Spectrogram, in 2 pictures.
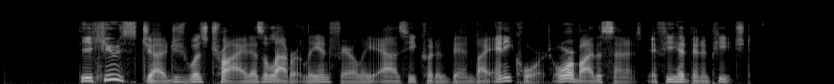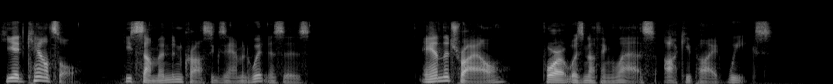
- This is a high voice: No, very low, 95 Hz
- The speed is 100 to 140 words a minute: No, average, 165 wpm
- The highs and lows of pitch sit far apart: Yes, wide, 6.4 semitones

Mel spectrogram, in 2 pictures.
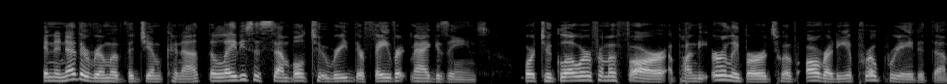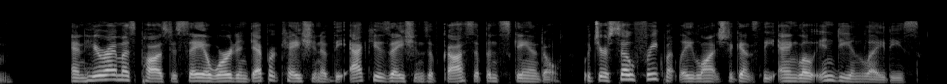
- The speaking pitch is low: No, medium, 150 Hz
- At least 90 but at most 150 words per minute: No, average, 175 wpm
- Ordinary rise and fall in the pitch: Yes, average, 4.3 semitones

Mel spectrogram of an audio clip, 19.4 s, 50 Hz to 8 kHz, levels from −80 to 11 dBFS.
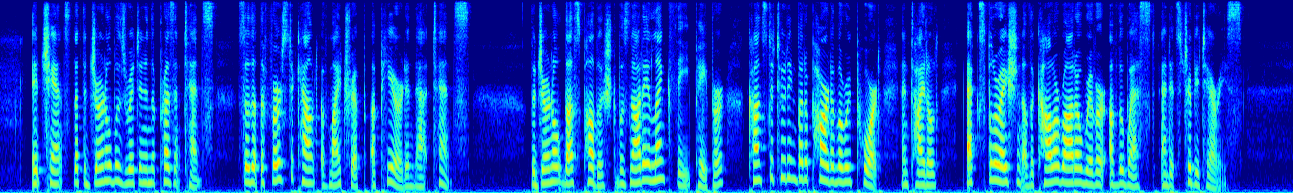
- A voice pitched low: No, high, 215 Hz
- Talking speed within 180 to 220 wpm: No, average, 160 wpm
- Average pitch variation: Yes, average, 3.5 semitones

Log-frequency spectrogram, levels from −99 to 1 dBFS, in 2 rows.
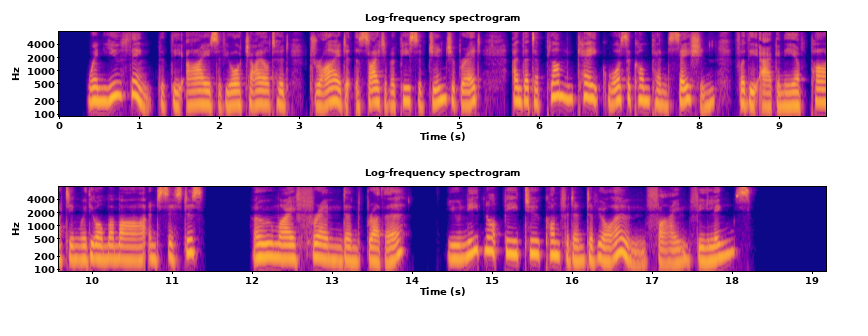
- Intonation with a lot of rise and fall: No, average, 3.8 semitones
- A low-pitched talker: No, medium, 175 Hz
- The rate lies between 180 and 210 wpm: No, average, 165 wpm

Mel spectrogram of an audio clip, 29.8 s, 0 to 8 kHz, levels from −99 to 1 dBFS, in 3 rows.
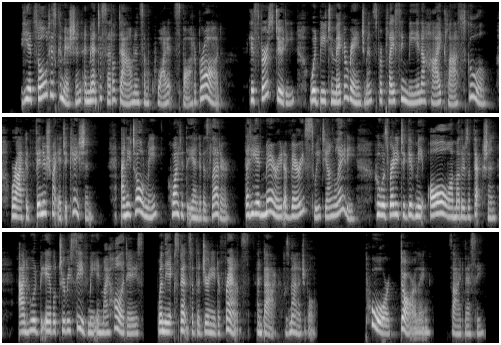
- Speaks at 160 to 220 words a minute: Yes, average, 190 wpm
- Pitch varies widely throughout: No, average, 4.8 semitones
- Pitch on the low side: No, high, 215 Hz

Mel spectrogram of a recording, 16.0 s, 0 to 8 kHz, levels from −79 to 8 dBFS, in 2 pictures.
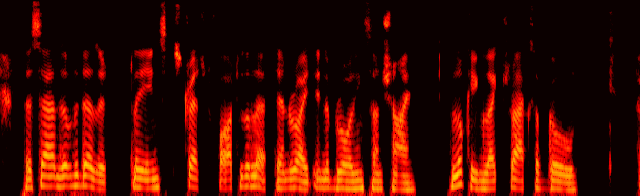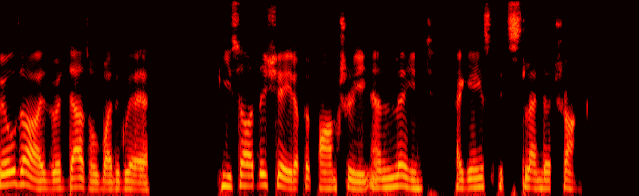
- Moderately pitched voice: No, low, 125 Hz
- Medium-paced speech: Yes, average, 160 wpm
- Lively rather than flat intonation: No, average, 3.7 semitones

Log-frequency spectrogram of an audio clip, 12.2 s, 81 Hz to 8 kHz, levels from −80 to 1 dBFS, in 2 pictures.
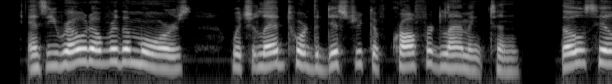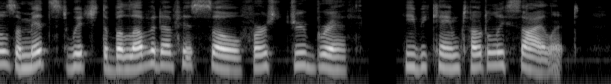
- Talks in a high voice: Yes, high, 210 Hz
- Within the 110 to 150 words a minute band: Yes, average, 145 wpm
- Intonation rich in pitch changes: No, average, 3.4 semitones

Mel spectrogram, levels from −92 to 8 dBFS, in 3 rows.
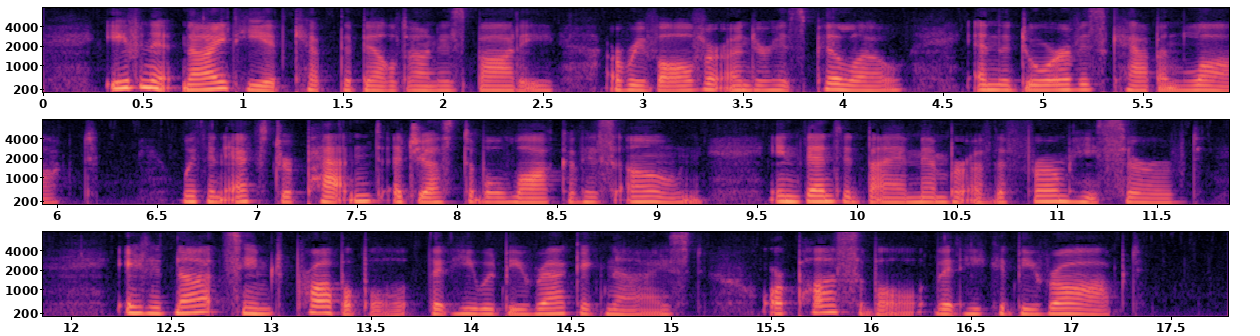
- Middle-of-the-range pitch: Yes, medium, 170 Hz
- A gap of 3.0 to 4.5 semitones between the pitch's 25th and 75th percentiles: No, narrow, 2.5 semitones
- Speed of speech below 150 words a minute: No, average, 195 wpm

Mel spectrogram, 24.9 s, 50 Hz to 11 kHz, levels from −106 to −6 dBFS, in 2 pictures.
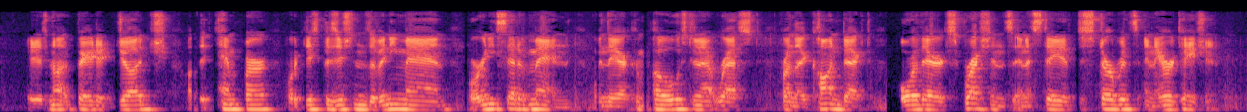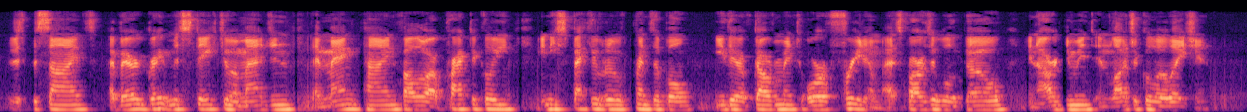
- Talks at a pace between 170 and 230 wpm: Yes, average, 175 wpm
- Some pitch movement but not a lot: No, narrow, 1.7 semitones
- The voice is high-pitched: No, low, 135 Hz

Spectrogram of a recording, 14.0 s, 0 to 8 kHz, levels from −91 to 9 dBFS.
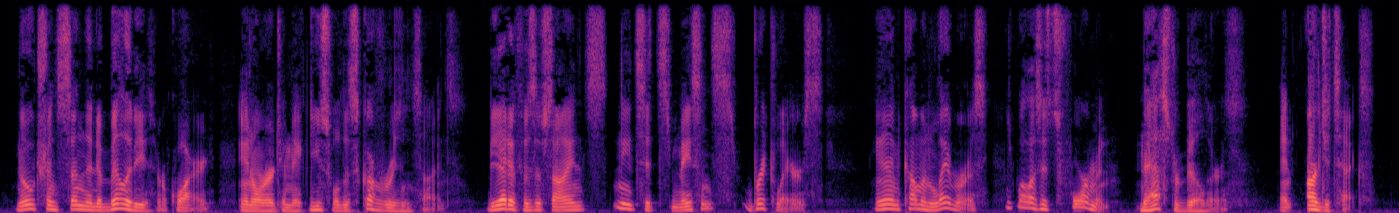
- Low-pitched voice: Yes, low, 130 Hz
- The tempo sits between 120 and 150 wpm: Yes, average, 140 wpm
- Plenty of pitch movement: Yes, wide, 6.1 semitones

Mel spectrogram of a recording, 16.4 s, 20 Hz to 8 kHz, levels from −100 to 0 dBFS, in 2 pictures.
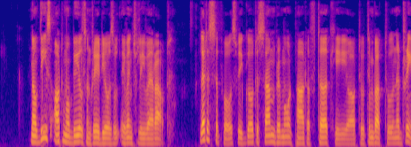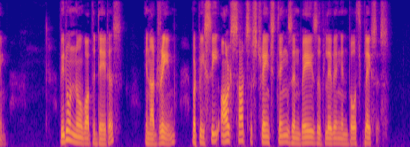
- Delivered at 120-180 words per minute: No, average, 190 wpm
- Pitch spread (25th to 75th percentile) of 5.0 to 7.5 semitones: No, average, 3.5 semitones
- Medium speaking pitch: No, low, 115 Hz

